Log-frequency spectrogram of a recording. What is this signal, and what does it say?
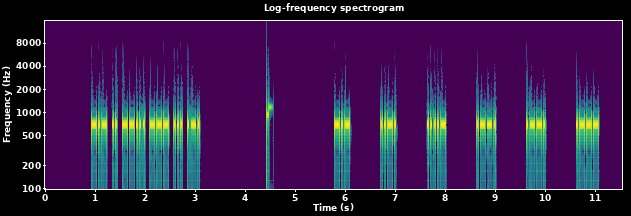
Morse code, heard as a keyed tone, about 36 wpm, spaced as for 18 wpm, 700 Hz. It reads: KI7OSR KF4PPJ
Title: USA Call Signs - 6 Characters - 6x Character Spacing - 35wpm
